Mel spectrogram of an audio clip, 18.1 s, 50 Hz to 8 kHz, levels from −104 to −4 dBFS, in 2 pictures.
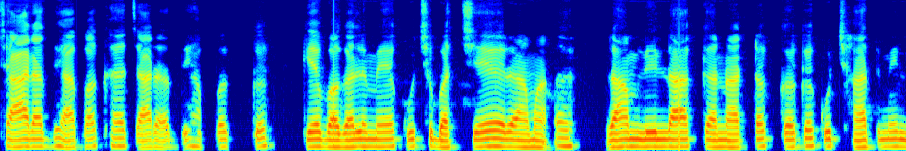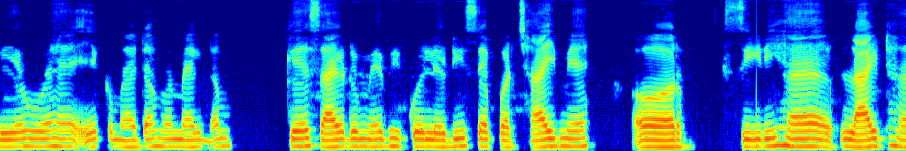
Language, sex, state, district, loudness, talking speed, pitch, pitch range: Hindi, male, Bihar, Begusarai, -28 LUFS, 130 wpm, 145 Hz, 135-145 Hz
